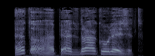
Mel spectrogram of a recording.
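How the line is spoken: Convinced sigh. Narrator (Russian): убежденно вздохнул толстяк Айс

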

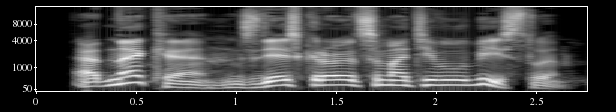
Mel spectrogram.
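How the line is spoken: Plain. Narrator (Russian): сказал Райкер

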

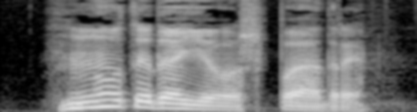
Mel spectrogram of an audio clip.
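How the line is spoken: Sarcastic snort. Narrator (Russian): Фраучи саркастически хмыкнул

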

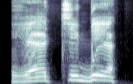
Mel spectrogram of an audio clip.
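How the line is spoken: Menacing hiss. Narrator (Russian): угрожающе прошипел Соколовский

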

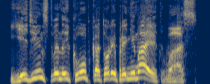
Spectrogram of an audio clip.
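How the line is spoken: Shouting after someone. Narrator (Russian): крикнул Билл ему вдогонку

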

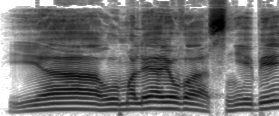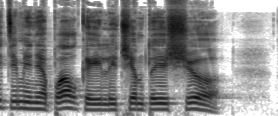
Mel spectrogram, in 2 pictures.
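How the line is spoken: Loud. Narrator (Russian): громко сказал Романов

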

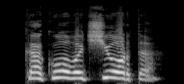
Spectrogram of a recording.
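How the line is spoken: Full-voiced shout. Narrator (Russian): выкрикнул в полный голос

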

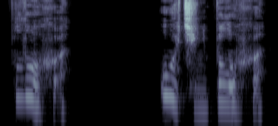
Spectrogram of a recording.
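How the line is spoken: Sudden exclamation. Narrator (Russian): воскликнула она неожиданно для себя

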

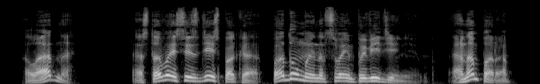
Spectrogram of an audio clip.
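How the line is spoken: Matter-of-fact tone. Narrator (Russian): произнес я обыденным тоном

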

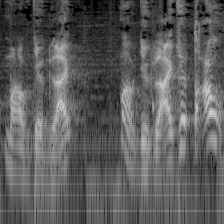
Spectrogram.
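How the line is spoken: Irritated yelling. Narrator (Vietnamese): Ông nhíu mày, bắt đầu la hét

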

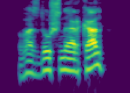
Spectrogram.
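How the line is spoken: Questioning mumble. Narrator (Russian): вопросительно пробормотал я

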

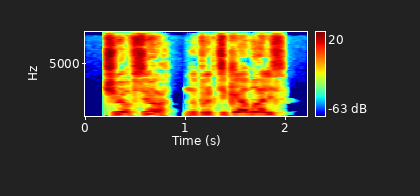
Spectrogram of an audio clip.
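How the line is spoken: Mocking snort. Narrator (Russian): хмыкнул Игнат

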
